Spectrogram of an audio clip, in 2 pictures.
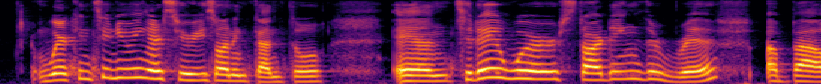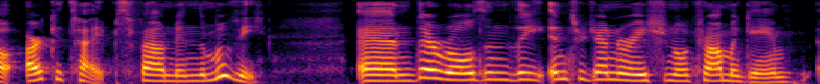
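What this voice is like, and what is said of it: Gravelly, sick-sounding voice. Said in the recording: “excuse my voice. I am a little bit under the weather, so you get to hear me in my whole gravelly sick voice”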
